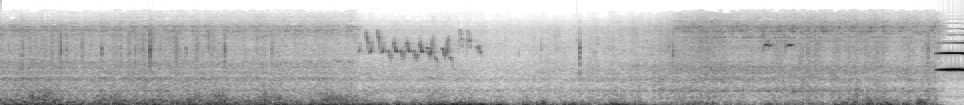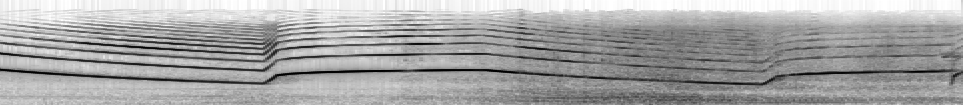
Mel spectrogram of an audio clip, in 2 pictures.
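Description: A steady rushing noise, then, about halfway in, a fire engine's siren starts up loud. It wails in slow falling sweeps, each snapping quickly back up to a high held note, twice over, as the fire engine approaches.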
